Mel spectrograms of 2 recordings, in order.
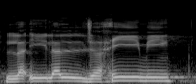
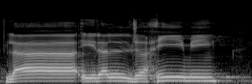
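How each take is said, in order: First: The first vowel is short, alif silent. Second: The first vowel is long, alif sounded. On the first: "यहाँ पर भी अलिफ साइलेंट है" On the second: "लिखा हुआ है"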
